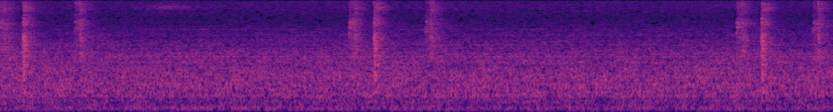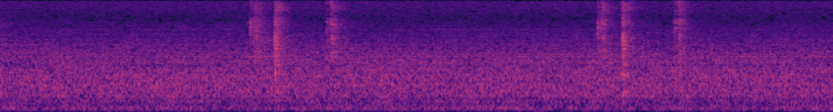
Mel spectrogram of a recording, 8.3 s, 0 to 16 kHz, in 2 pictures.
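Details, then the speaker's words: Iomega Zip drive reading a disk: quiet hum with sharp double clicks repeating about every two seconds; owner suspects a bad disk or the infamous click of death, unconfirmed. "I believe what that might be is maybe the potential infamous zip drive click of death that everyone was all up in arms about back in the late 90s."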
